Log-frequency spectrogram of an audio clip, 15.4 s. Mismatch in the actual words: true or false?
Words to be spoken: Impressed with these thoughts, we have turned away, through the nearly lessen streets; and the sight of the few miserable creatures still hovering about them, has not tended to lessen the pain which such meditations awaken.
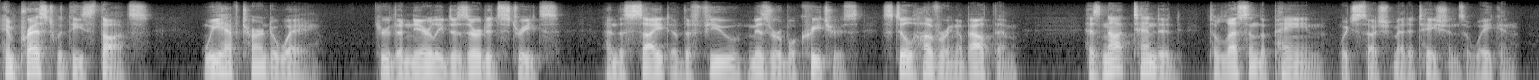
true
